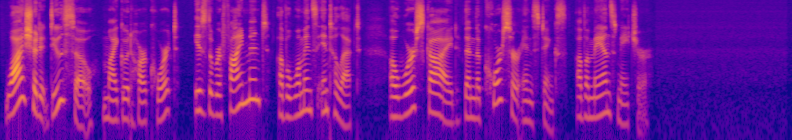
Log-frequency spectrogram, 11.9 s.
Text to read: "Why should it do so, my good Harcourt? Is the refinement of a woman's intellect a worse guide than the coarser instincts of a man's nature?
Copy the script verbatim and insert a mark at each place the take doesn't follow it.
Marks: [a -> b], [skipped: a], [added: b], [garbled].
"Why should it do so, my good Harcourt? Is the refinement of a woman's intellect a worse guide than the coarser instincts of a man's nature?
